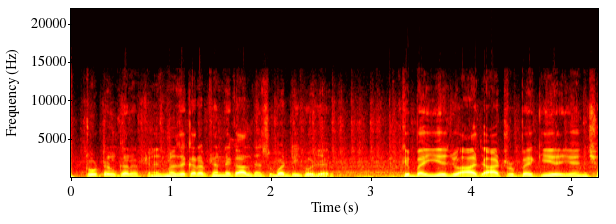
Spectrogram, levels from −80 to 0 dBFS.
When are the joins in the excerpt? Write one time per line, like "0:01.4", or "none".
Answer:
0:03.1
